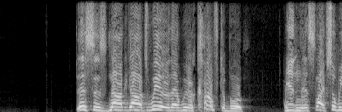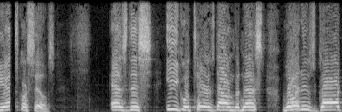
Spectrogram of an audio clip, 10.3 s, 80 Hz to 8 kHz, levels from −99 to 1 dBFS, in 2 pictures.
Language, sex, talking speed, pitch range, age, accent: English, male, 150 wpm, 245-325 Hz, 50-69, American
